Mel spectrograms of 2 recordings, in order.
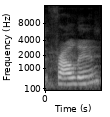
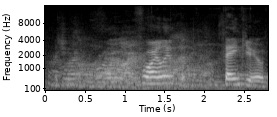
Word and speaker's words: Fräulein: As you can see, the picture of the lady here, I'm going to mispronounce this, Frau Lynn, is that right? Fräulein.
